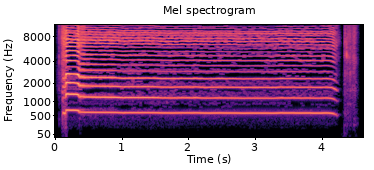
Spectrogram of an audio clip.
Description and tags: Party Pack, Horn Coil 01, Long, 01
Blowing a party horn with a plastic folding coil for a long time. A sound from one of my recent SFX libraries, "Party Pack".
An example of how you might credit is by putting this in the description/credits:
And for more awesome sounds, do please check out the full library or my SFX store.
The sound was recorded using a "Zoom H6 (XY) recorder" and "Rode NTG2" microphone on 7th June 2019.
trumpet, coil, blower, plastic, pack, horns, party, horn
